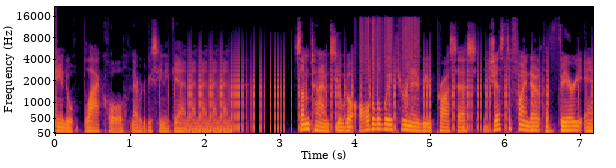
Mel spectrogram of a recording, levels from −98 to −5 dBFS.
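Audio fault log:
1.39–7.16 s, train of clicks: Just after "hole never to be", a ticking starts and runs to the end: about 16 clicks per second at an uneven pace, roughly seventy in all, with peaks about 15 dB above the sound. Each click is a similar short pulse, so the cause is likely outside interference or a struggling interface. On a spectrogram they are thin full-height vertical lines at irregular spacing. In the waveform they are sharp spikes standing above the signal.
1.80–2.36 s and 4.26–4.33 s, repeated frames: In the first stutter, a 139.3 ms block plays four extra times, which adds 557.3 ms. In the second, a 69.7 ms block plays once more, which adds 69.7 ms. The decoder received the same run of compressed frames more than once, so that stretch of sound comes back verbatim and the clip is longer. In the waveform, identical segments sit side by side. A spectrogram shows the same pattern copied across, with any mismatch at a join appearing as a vertical seam.
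3.95–4.85 s, buffer tearing: A robotic buzz at 345 Hz sits on the sound, which fits a 128-sample buffer. The writer and reader of the ring buffer cross inside each period, so a small slice of every buffer, roughly 2%, holds audio from about 5 ms earlier, with hard joins on both sides. On a spectrogram this appears as stripes at 345 Hz intervals. The waveform shows small breaks repeating at that rate.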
